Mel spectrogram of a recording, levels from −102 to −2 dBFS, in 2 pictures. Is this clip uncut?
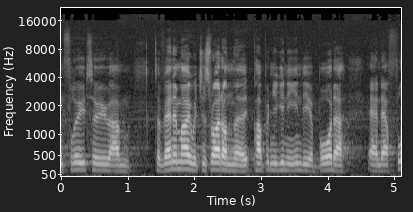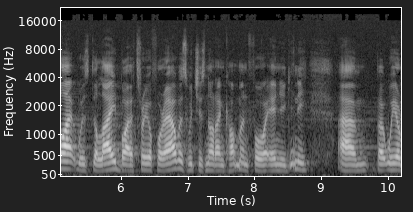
yes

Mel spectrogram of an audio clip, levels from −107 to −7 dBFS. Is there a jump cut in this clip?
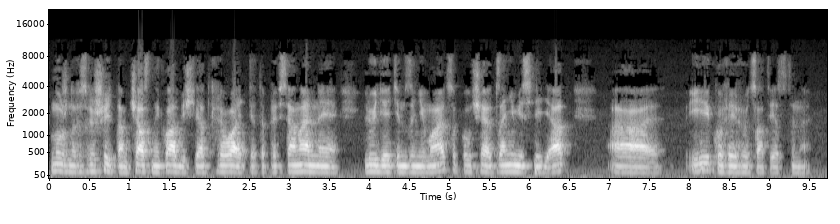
yes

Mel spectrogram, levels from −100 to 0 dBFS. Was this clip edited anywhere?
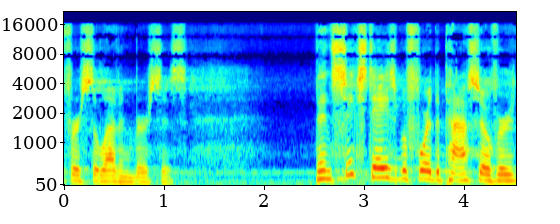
no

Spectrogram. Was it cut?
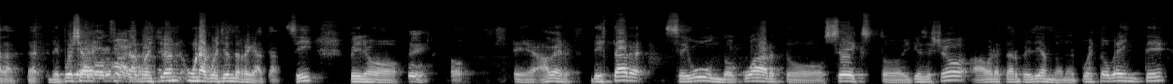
no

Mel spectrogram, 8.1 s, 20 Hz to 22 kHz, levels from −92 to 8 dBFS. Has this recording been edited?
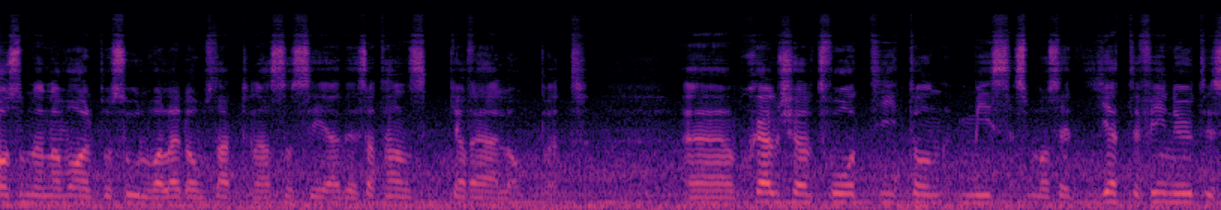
yes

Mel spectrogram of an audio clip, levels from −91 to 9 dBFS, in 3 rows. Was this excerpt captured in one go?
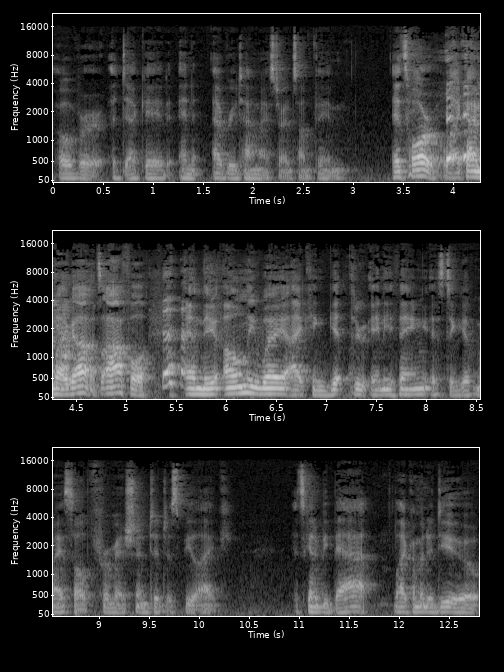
yes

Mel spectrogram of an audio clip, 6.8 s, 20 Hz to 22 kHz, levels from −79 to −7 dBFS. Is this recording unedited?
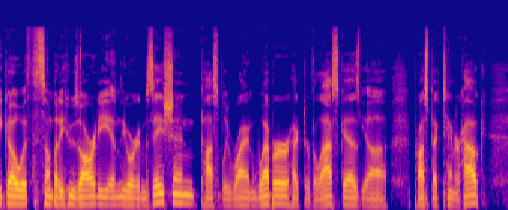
no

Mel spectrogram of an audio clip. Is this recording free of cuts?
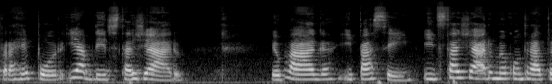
no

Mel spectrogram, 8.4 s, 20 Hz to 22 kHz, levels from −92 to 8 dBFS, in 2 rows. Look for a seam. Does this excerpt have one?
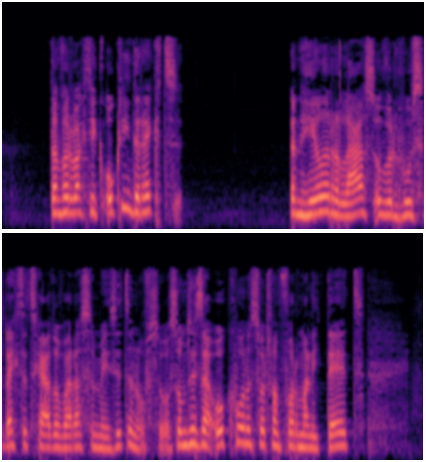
no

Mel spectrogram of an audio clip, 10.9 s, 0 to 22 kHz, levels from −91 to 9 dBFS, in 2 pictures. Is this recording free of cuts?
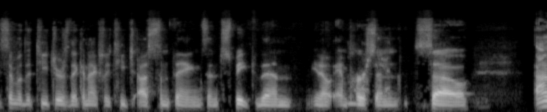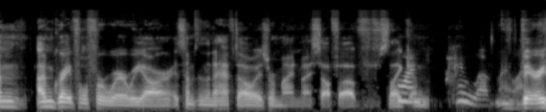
yes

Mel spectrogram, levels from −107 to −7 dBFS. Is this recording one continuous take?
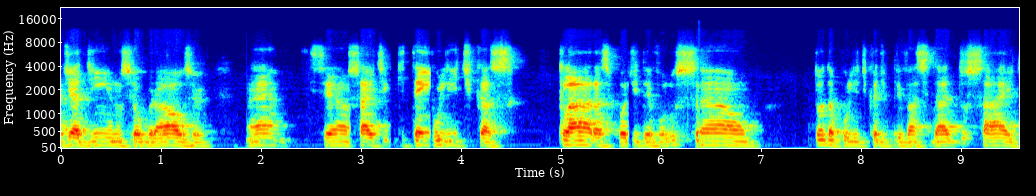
no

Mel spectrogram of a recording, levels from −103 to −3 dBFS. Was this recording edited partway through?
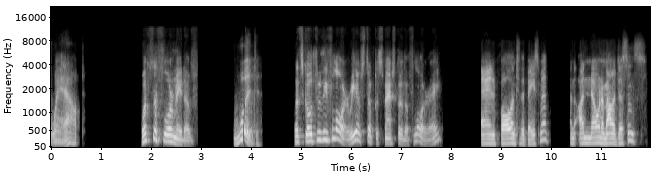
no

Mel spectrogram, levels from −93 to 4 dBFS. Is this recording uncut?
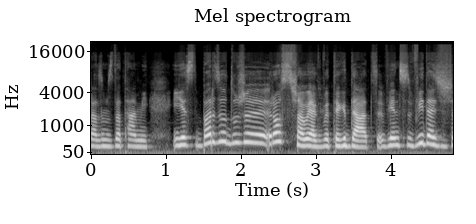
yes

